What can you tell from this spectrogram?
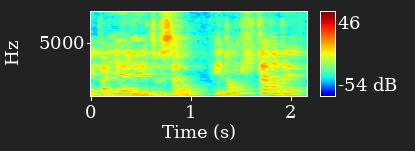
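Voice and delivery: normal talking voice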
